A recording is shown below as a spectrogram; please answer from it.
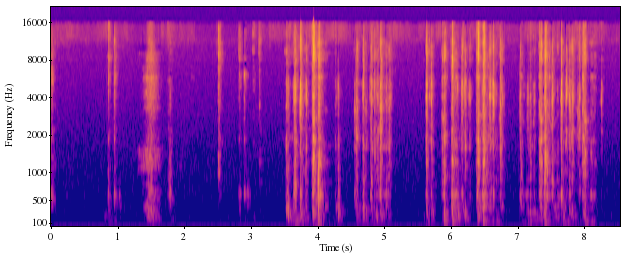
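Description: Typing on a computer keyboard: a few scattered key clicks, then runs of rapid keystrokes from about halfway through.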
